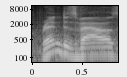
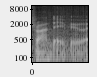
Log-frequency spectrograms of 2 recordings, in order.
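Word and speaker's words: rendezvous: get out of here rend's vows at Sector 8 station split up and get on the train I know it's Rondevu I just that's not how you pronounce that H if it's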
